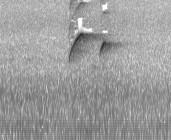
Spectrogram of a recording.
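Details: Canary singing naturally: two short, bright, high chirps, the first a quick curving sweep and the second a briefer note, over a faint steady background hiss.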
